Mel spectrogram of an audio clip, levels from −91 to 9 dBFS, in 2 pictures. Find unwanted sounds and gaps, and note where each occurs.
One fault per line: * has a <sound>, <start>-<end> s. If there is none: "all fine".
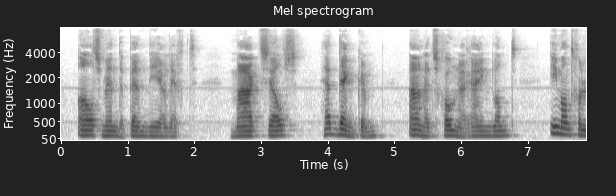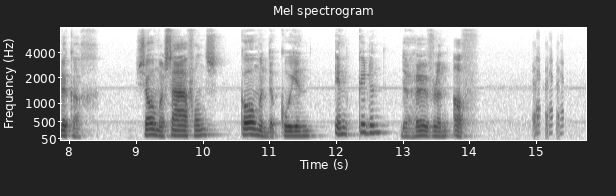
* has a laugh, 14.9-15.4 s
